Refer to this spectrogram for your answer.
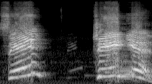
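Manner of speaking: shouting loudly. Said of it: "You hear them shouting".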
